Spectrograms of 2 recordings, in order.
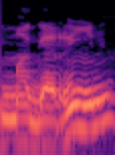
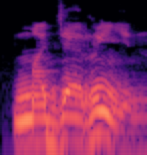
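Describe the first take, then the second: First: The G is said as a hard G. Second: The G is said like a J. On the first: The speaker calls it wrong. "the G takes the sound J, not G. You don't say margarine" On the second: The speaker calls it right. "but you say margarine, maja"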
